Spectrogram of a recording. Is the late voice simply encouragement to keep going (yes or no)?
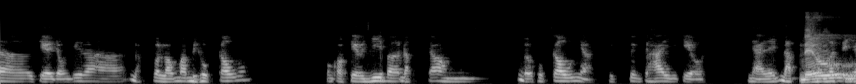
yes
